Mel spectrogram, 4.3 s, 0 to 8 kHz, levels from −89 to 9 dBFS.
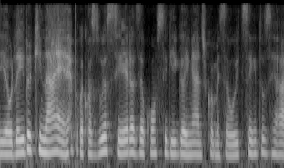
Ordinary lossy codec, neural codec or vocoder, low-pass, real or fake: MP3, 64 kbps; codec, 16 kHz in and 24 kHz out, 0.6 kbps, FocalCodec, streaming, 4096 codes; 7.2 kHz; fake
